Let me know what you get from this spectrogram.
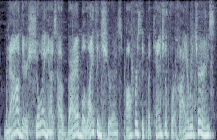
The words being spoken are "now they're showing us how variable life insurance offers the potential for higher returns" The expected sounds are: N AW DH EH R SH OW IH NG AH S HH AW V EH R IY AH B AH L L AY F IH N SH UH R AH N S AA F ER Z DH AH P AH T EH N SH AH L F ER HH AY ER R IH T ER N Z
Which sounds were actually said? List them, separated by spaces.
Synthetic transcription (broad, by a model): N AW DH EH R SH OW IH NG AH S HH AW V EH R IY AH B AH L L AY F IH N SH UH R AH N S AA F ER Z DH AH P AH T EH N SH L F ER HH AY ER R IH T ER N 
